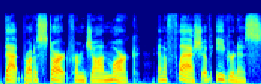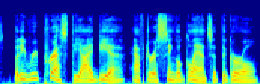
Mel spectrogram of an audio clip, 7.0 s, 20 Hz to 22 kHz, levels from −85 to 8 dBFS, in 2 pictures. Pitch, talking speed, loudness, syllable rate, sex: 160 Hz, 205 wpm, -22 LUFS, 5.1 syllables/s, male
